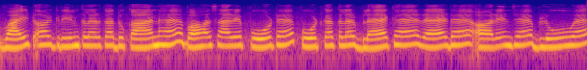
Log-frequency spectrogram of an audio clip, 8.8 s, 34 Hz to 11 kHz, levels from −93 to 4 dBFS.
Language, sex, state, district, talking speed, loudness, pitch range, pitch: Hindi, female, Chandigarh, Chandigarh, 150 wpm, -13 LUFS, 240-280 Hz, 265 Hz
